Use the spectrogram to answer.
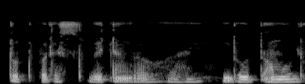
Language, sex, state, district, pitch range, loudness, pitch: Hindi, male, Chhattisgarh, Raigarh, 115-130 Hz, -24 LUFS, 120 Hz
